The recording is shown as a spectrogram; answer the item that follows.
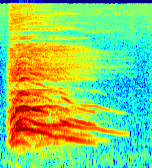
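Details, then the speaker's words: Brief high, whistling musical wheeze imitated by a paediatrician teaching about childhood asthma, not a patient recording. "some people have little recordings as I play that they play the patient's I just do the noises I've had a lot of practice"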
